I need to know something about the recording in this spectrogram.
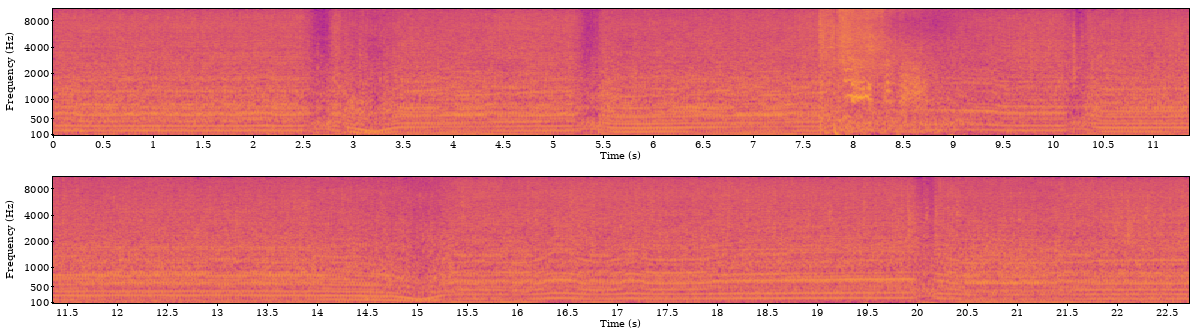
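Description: A car engine roars steadily, dropping in pitch at each gear change.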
